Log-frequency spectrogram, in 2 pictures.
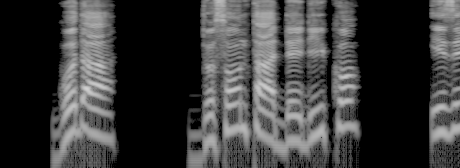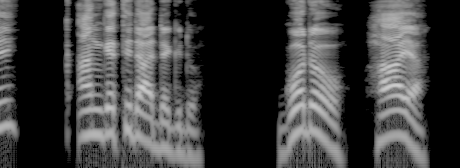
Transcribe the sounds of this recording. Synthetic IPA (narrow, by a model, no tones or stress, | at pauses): ɡɔd̪aː | d̪ɔsɔnt̪ːaːd̪ːɛjd̪iːkːɔ | ɪzɪ | kʼɐŋɡɛt̪ːɪd̪aːd̪ɛɡɪd̪ɔ | ɡɔd̪oː | haːjɐ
